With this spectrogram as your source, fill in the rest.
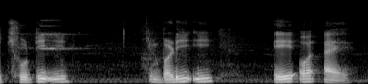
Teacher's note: अग्र स्वर की बात करें तो छोटी ई, बड़ी ई, ए और ऐ हमारे अग्र स्वर कहलाते हैं।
